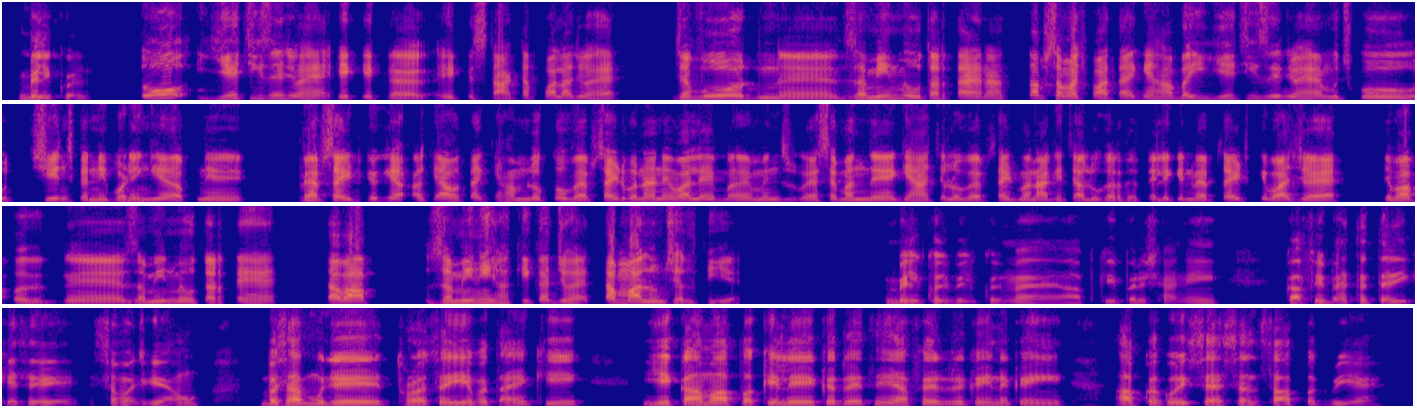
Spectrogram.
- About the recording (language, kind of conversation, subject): Hindi, advice, निराशा और असफलता से उबरना
- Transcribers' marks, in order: in English: "चेंज"; in English: "म मीन्स"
